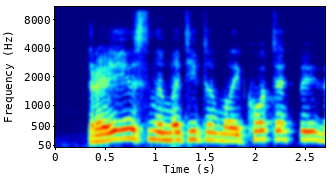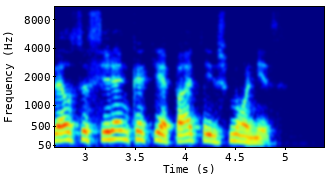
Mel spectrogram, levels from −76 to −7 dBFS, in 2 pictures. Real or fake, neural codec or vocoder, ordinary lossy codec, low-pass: fake; codec, 16 kHz in and 24 kHz out, 0.6 kbps, FocalCodec, streaming, 4096 codes; AAC, 48 kbps; 9.9 kHz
